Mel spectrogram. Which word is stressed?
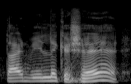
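geschehe. The stress is on geschehe.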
